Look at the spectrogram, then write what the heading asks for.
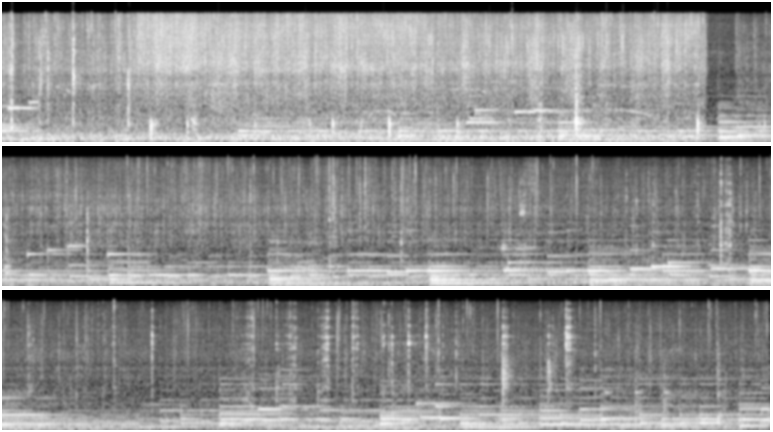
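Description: Corned beef and scrambled egg frying in a hot wok, a loud steady sizzle under gentle piano music. About nine seconds in the sizzle drops away sharply, leaving the piano over a faint crackle and a few light clicks.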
